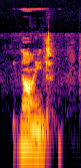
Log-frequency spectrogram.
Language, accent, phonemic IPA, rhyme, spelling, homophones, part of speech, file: English, Southern England, /naɪd/, -aɪd, nide, gnide, noun, LL-Q1860 (eng)-nide.wav
- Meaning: A nest of pheasants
